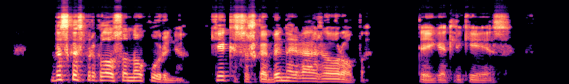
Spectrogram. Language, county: Lithuanian, Kaunas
